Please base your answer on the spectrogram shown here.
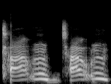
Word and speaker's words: Taunton: Taunton? Monster Expo 3D. It's in Taunton, Massachusetts.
